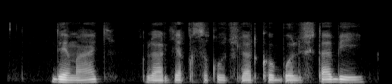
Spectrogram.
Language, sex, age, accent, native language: Uzbek, male, 18-24, Toshkent shahri, Uzbek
